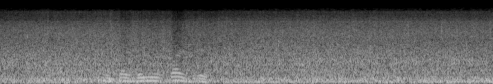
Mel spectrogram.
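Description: A rushing river tributary near Yalta, swollen with water, fills the scene with a loud, steady broadband roar, and a voice speaks briefly over it.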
